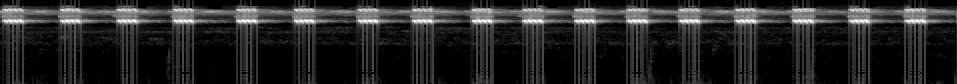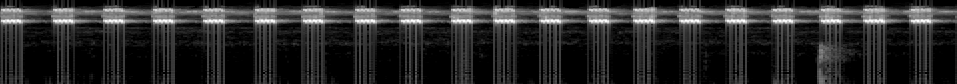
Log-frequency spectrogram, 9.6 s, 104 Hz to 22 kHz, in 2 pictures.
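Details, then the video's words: Jangkrik, a cricket, in a short recording meant to train all kinds of cage birds: shrill, evenly spaced chirps in a steady run, about four per second, with a faint tap near the end. "MP3 JANGKRIK,COCOK UNTUK MASTERAN SEMUA BURUNG..!!!"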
